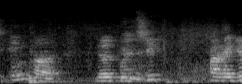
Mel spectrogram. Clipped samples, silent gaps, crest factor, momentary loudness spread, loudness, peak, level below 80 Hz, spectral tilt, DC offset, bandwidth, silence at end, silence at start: under 0.1%; none; 18 dB; 16 LU; -26 LUFS; -8 dBFS; -62 dBFS; -5.5 dB/octave; under 0.1%; 15.5 kHz; 0 s; 0 s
